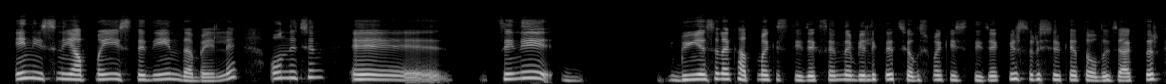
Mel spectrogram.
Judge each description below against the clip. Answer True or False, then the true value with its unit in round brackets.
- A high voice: True (225 Hz)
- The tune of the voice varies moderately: True (3.3 semitones)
